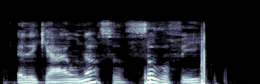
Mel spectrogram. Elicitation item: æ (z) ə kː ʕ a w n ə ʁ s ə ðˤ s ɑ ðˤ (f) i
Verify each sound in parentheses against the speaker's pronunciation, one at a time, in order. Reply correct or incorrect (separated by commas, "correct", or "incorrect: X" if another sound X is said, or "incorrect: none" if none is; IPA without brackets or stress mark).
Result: incorrect: ð, correct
